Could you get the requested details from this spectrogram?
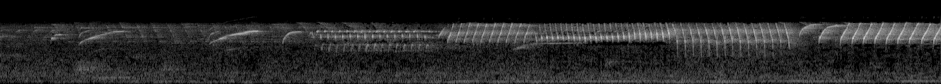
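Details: Canary song played to rouse lazy canaries into ngekek singing: scattered rising whistled sweeps, then long, fast, buzzy rattling trills of tightly repeated notes that run almost without pause, with a faint low hum underneath.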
